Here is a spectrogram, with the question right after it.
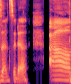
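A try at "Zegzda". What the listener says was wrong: You messed it up. silent there. Something you pronounced every single letter. Something silent there. Zugzda. It's something silent there. Yeah, something silent.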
